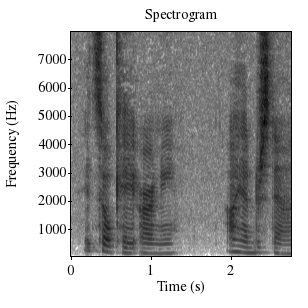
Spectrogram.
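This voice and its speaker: A woman puts on a character voice at a fairly low pitch. Her pace is moderate. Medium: read story.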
